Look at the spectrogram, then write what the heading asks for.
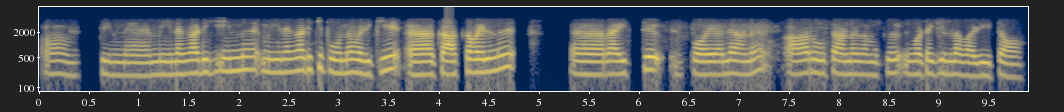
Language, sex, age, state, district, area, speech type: Malayalam, female, 30-45, Kerala, Wayanad, rural, conversation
